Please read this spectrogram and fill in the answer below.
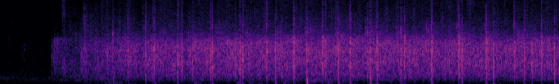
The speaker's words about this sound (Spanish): Se le saltaban las lágrimas, le aplaudía a la gente que estaba en la sala.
